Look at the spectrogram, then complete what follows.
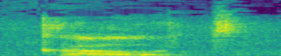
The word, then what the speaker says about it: coat: وزي كمان كلمة coat coat coat coat يعني معطف يعني جاكيت coat coat coat.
